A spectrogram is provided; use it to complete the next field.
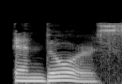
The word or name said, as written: endorsive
